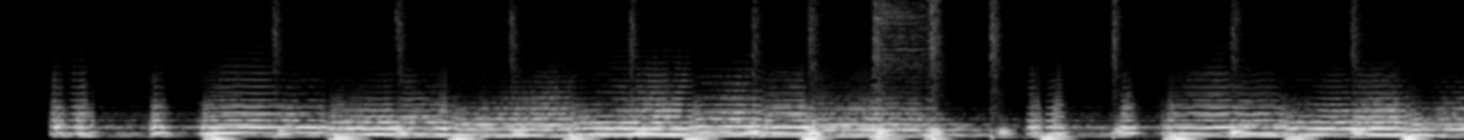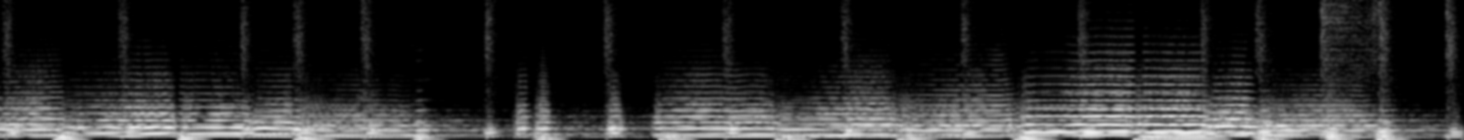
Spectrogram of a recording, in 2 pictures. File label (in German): Musikantenpolka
